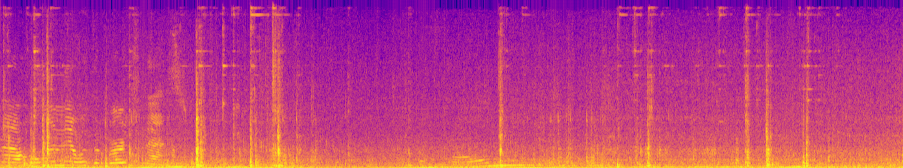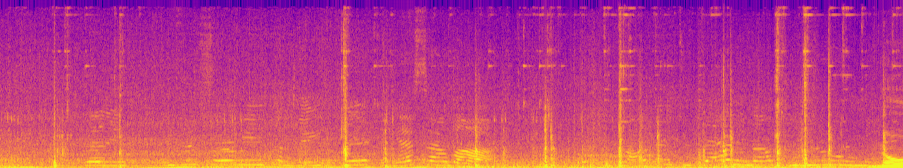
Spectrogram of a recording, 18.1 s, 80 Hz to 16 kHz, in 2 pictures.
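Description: Cabin sound of a 2003 Land Rover Discovery 2 crawling slowly over a rough dirt trail: the engine runs low and steady under frequent clicks and rattles of the cab and loose items jolting over the ruts.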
